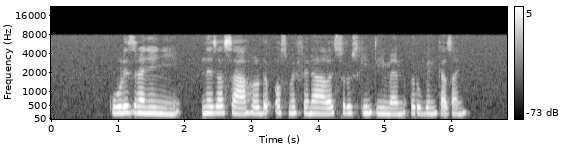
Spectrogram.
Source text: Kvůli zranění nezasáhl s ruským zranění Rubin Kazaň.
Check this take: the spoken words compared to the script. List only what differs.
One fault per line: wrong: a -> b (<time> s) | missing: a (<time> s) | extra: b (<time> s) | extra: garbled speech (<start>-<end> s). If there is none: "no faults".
extra: do osmifinále (3.1 s)
wrong: zranění -> týmem (4.8 s)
